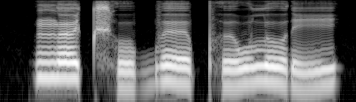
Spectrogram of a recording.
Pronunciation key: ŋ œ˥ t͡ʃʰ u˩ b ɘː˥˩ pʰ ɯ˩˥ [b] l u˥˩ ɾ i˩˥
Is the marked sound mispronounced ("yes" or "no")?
yes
